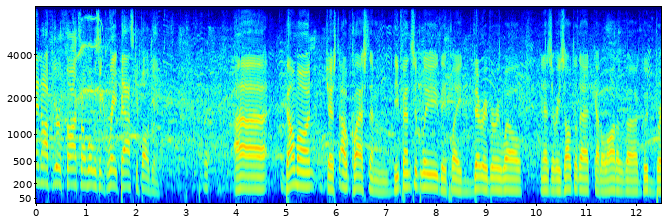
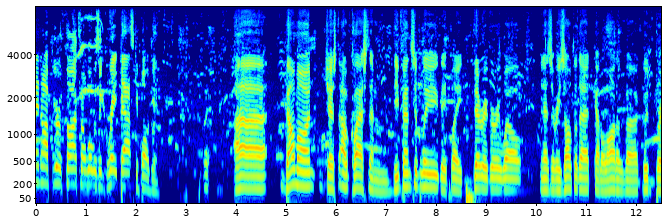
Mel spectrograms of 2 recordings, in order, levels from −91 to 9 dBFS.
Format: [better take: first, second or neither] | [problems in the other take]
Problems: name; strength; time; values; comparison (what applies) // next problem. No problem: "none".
first | noise reduction (classical method spectral subtraction)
